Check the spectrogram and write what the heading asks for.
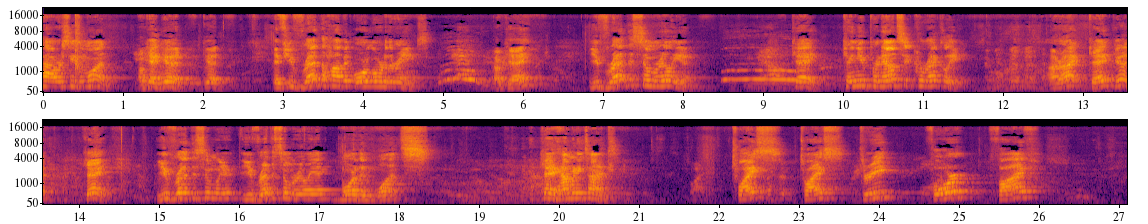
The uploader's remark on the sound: My Panel at FanX 2023. My live presentation from FanX 2023.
